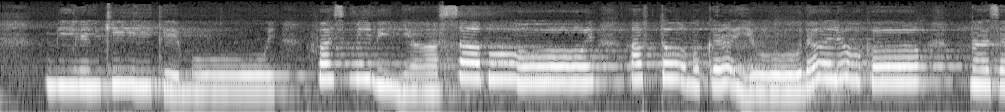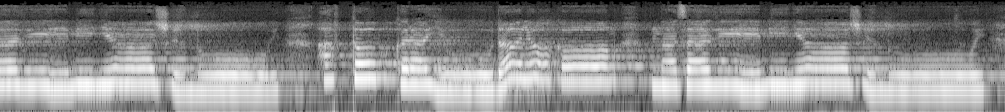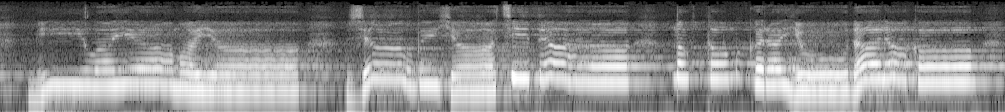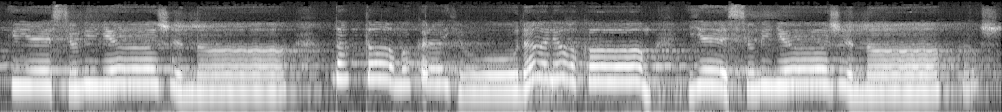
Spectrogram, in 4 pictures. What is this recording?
Mama`s songs
mama, ukraine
